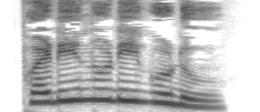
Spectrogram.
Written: ಪಡಿನುಡಿಗುಡು

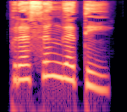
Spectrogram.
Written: ಪ್ರಸಂಗತ

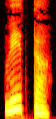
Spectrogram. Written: ವೇದ

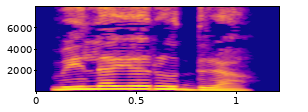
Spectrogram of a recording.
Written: ವಿಲಯರುದ್ರ

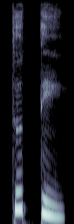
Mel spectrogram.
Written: ಧೂತಿ

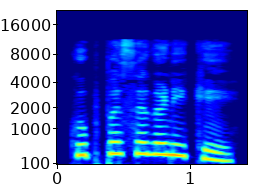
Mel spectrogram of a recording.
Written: ಕುಪ್ಪಸಗಣಿಕೆ

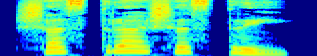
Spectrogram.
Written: ಶಸ್ತ್ರಶಾಸ್ತ್ರ

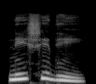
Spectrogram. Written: ನಿಷೀಧಿ

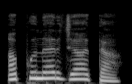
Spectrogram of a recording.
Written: ಅಪುನರ್ಜಾತ

